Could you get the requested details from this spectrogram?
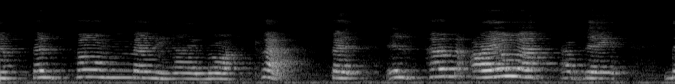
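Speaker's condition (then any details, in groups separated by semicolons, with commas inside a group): Cerebral palsy, spastic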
